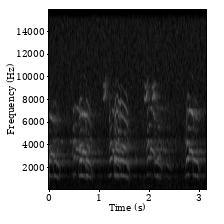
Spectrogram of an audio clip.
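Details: Golden eagle nest with two chicks in Lahemaa, North Estonia, filmed by nest camera on 25 June 2024 at breakfast; short bursts of high, harmonic, downslurred squealing calls come in clusters about every half second to second.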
